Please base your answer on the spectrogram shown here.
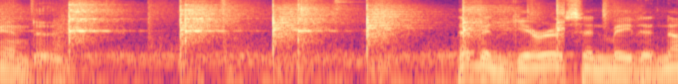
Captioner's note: hammer whacks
